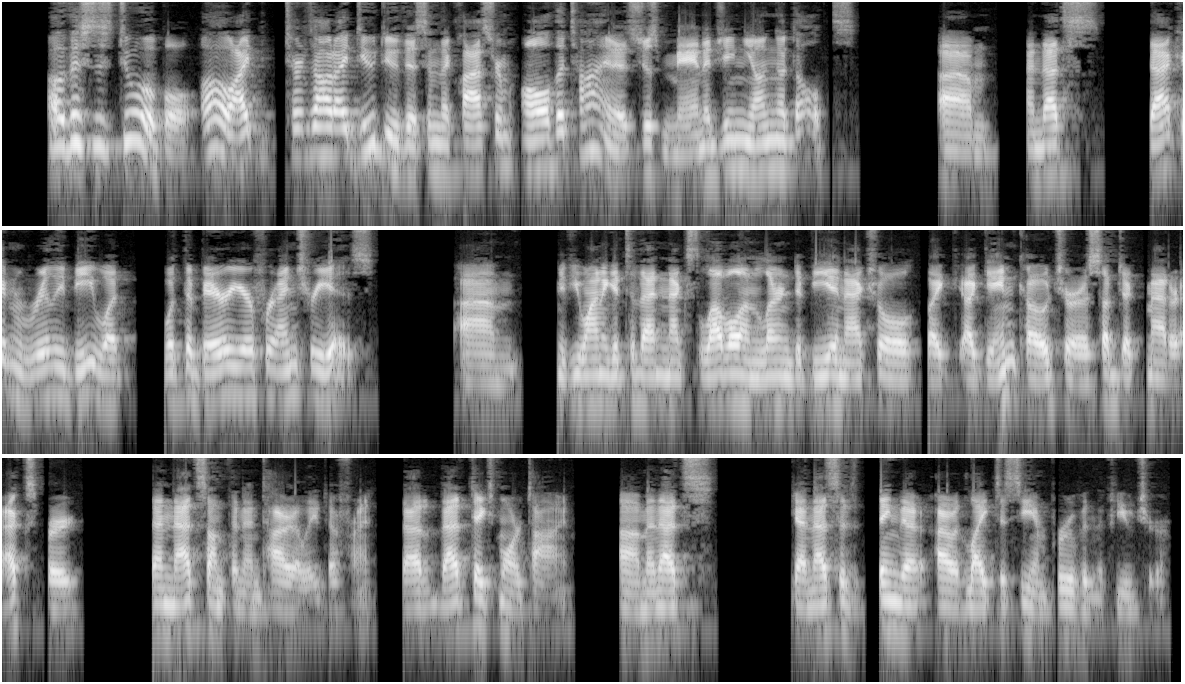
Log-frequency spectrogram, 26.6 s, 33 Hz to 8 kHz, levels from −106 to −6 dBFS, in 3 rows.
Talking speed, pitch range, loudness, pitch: 200 wpm, 100-130 Hz, -18 LUFS, 110 Hz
